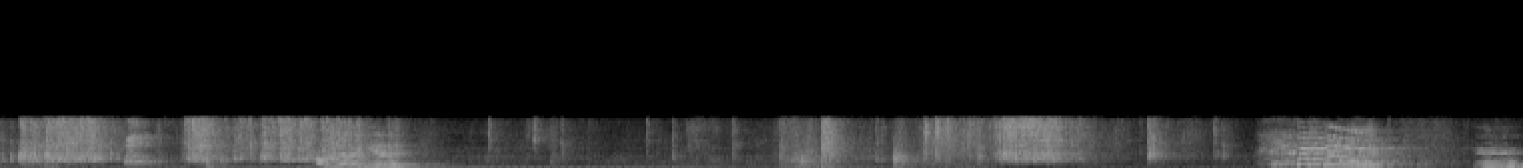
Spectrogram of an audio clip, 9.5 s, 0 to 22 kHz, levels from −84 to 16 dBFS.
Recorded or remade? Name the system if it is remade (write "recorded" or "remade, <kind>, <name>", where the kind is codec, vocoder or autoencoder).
recorded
